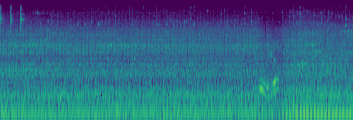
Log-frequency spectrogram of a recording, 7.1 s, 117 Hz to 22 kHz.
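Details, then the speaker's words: Honda CB77 Superhawk twin, stored for years, oil full, idling with a rough, regular clatter about three to four times a second over the exhaust beat. Owner suspects the kickstart lever is not returning all the way; the source is unconfirmed. "it kind of sounds like the the Kickstart lever may not be returning all the way"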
